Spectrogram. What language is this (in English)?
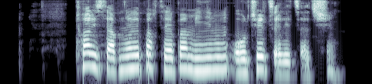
Georgian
